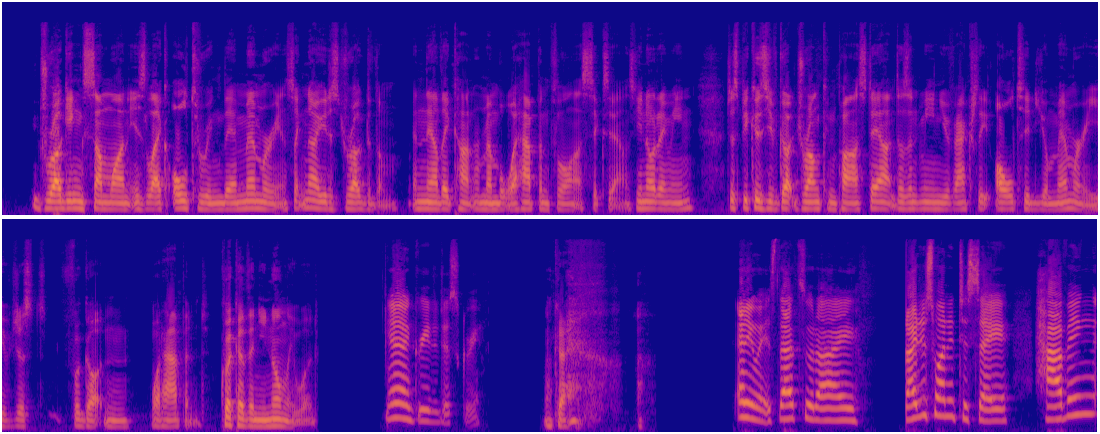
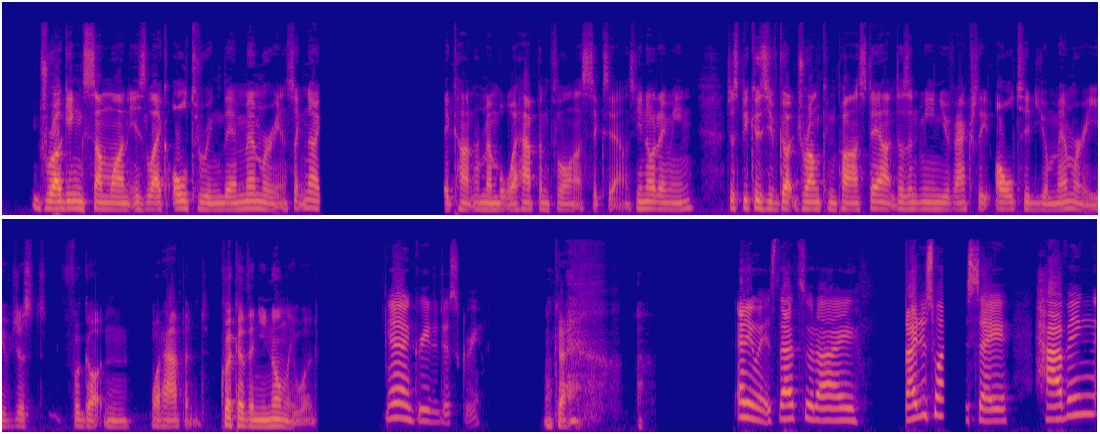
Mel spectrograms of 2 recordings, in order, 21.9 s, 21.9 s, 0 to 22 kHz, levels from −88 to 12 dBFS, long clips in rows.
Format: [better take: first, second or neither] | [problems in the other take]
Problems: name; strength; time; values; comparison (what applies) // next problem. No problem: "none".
first | audio cutting out; at 3 s for 1 s and at 20 s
